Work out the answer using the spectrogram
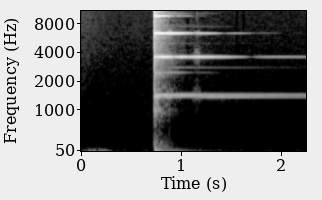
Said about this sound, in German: Ich schlage jetzt gleich die Glocke an, dann halten Sie das Video bitte an.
